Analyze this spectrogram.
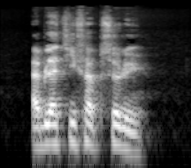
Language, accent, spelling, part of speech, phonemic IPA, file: French, France, ablatif absolu, noun, /a.bla.ti.f‿ap.sɔ.ly/, LL-Q150 (fra)-ablatif absolu.wav
- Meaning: ablative absolute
